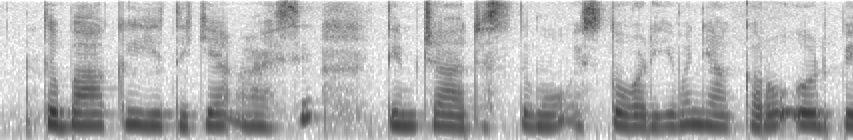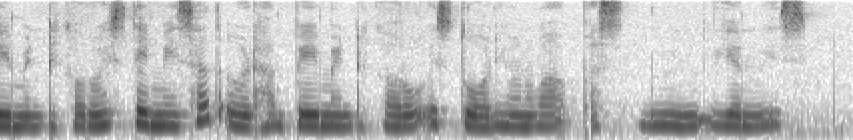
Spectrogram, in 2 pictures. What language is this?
Kashmiri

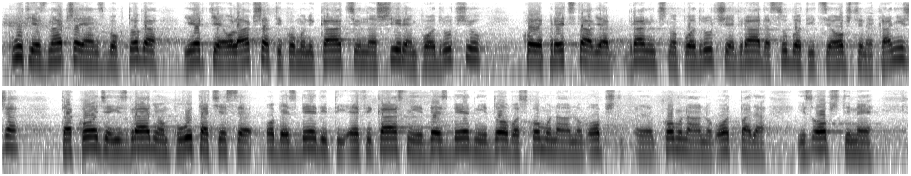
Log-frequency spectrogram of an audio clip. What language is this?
Serbian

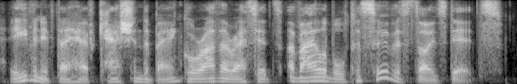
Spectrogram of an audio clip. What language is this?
English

